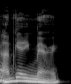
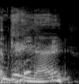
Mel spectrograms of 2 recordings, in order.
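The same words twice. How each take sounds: First: It is said in a flat, unexcited tone. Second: It is said in an excited tone.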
